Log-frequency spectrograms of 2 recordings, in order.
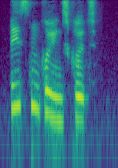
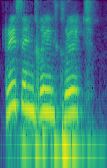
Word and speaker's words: Riesengrynsgröt: No, it is pronounced with the S. Okay, ready? – Really? Good yeah. – job. – Ready? – Riesengrynsgröt. – Riesengrynsgröt. – Okay, so the Y is more like an I.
